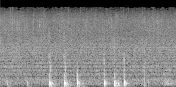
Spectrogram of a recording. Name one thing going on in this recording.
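Wooden blocks are placed one after another with short knocks.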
